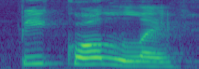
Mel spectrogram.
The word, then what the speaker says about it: picolé: A sílaba mais forte é o lé, que a gente nem precisa acentuar para falar lé, né? A gente não fala picolé, a gente fala picolé.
